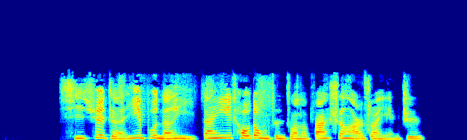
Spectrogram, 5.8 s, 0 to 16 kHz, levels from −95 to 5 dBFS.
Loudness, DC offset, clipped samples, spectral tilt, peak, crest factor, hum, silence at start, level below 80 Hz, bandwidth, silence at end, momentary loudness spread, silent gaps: -21 LUFS; under 0.1%; under 0.1%; -3 dB/octave; -2 dBFS; 20 dB; none; 0.75 s; -66 dBFS; 8 kHz; 0.55 s; 7 LU; none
